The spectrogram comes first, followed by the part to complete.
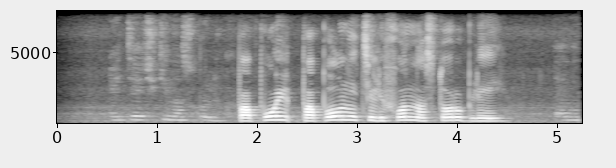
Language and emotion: Russian, neutral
